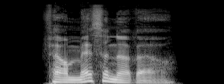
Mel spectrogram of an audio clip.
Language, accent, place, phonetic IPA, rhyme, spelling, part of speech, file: German, Germany, Berlin, [fɛɐ̯ˈmɛsənəʁɐ], -ɛsənəʁɐ, vermessenerer, adjective, De-vermessenerer.ogg
- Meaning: inflection of vermessen: 1. strong/mixed nominative masculine singular comparative degree 2. strong genitive/dative feminine singular comparative degree 3. strong genitive plural comparative degree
